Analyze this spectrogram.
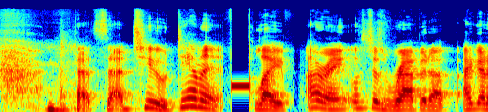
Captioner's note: beep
